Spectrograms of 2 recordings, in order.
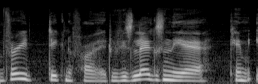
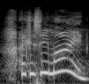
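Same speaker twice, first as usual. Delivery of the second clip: high, excited little Roo voice; excited cry; 4 dB louder, faster than usual. A narrator's reading. Roo spots a stick in the game, excited cry. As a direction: squeal it out in delight. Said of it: "cried Roo".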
